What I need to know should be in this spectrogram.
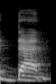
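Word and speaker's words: than: अंग्रेजी में 2 वर्ड है, एक है देन, एक होता है दैन। इसमें बहुत कंफ्यूजन रहती है लोगों को। तो जिस स्पेलिंग में आपको ए दिख जाए उसको दैन पढ़ते हैं, और इसी जगह पर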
